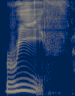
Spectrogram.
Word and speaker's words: wreath: It has a W at the beginning in the spelling, but remember that every time you have a W and then an R, the W is pretty much silent.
